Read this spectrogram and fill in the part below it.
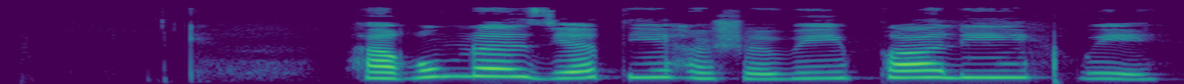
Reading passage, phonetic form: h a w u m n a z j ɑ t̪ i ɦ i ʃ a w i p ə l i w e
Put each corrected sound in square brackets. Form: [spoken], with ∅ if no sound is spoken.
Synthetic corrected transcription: h a [ɣ] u m n a z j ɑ t̪ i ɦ [a] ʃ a w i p [ɑ] l i w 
